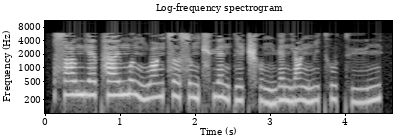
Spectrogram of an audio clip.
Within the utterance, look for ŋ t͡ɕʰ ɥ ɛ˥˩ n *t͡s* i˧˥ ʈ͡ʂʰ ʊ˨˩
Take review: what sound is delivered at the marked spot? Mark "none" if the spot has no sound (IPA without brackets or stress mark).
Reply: t̪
